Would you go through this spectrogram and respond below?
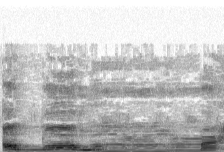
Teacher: মিমের গুন্নাটা দুই ঠোঁট লেগে যাবে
